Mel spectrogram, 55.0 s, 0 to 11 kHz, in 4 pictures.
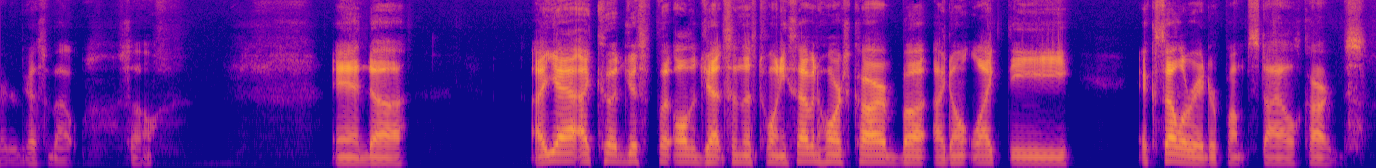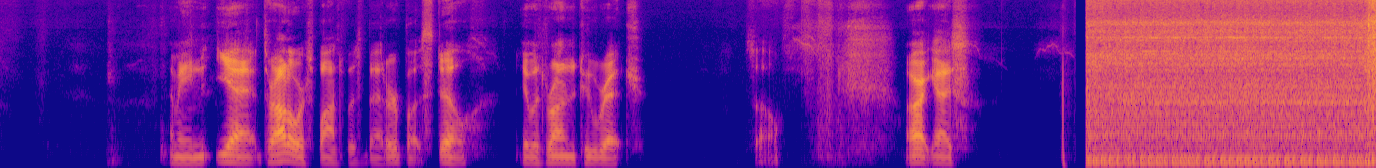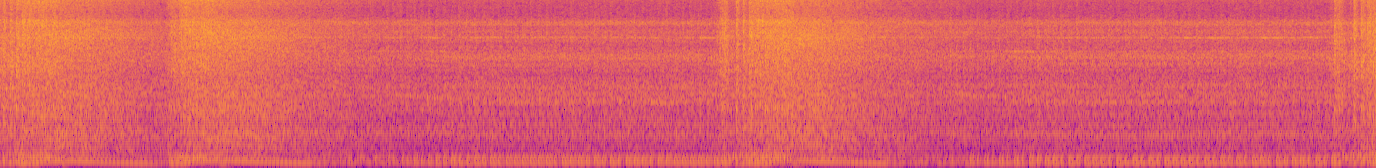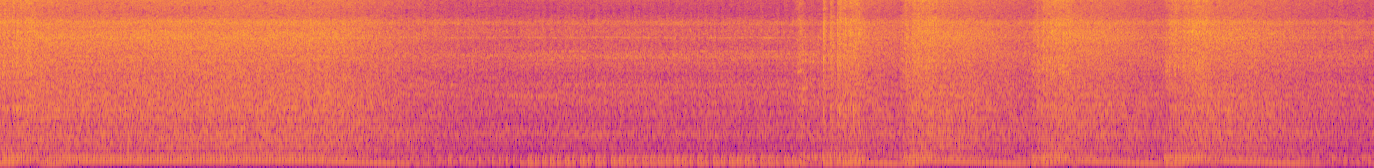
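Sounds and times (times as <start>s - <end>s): lawn tractor engine revving: 24.6s - 55.0s.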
